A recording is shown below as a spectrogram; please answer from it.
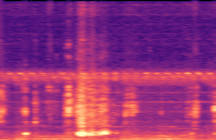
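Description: A light click, then a few faint crunchy scrapes of dry powdered bait ingredients being tipped and shaken from one plastic bowl into another.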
